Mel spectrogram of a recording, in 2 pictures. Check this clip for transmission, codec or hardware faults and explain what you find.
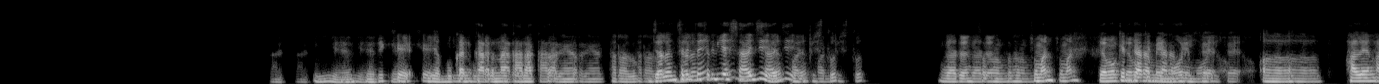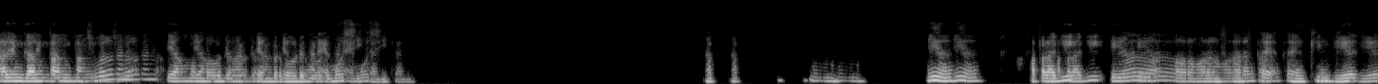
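One fault runs through the whole clip: a doubled audio track. The speech is followed by a clean, slightly quieter copy of itself, roughly a third of a second behind, with no decay or room colour. This likely comes from the same signal being captured a second time by a slower path.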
